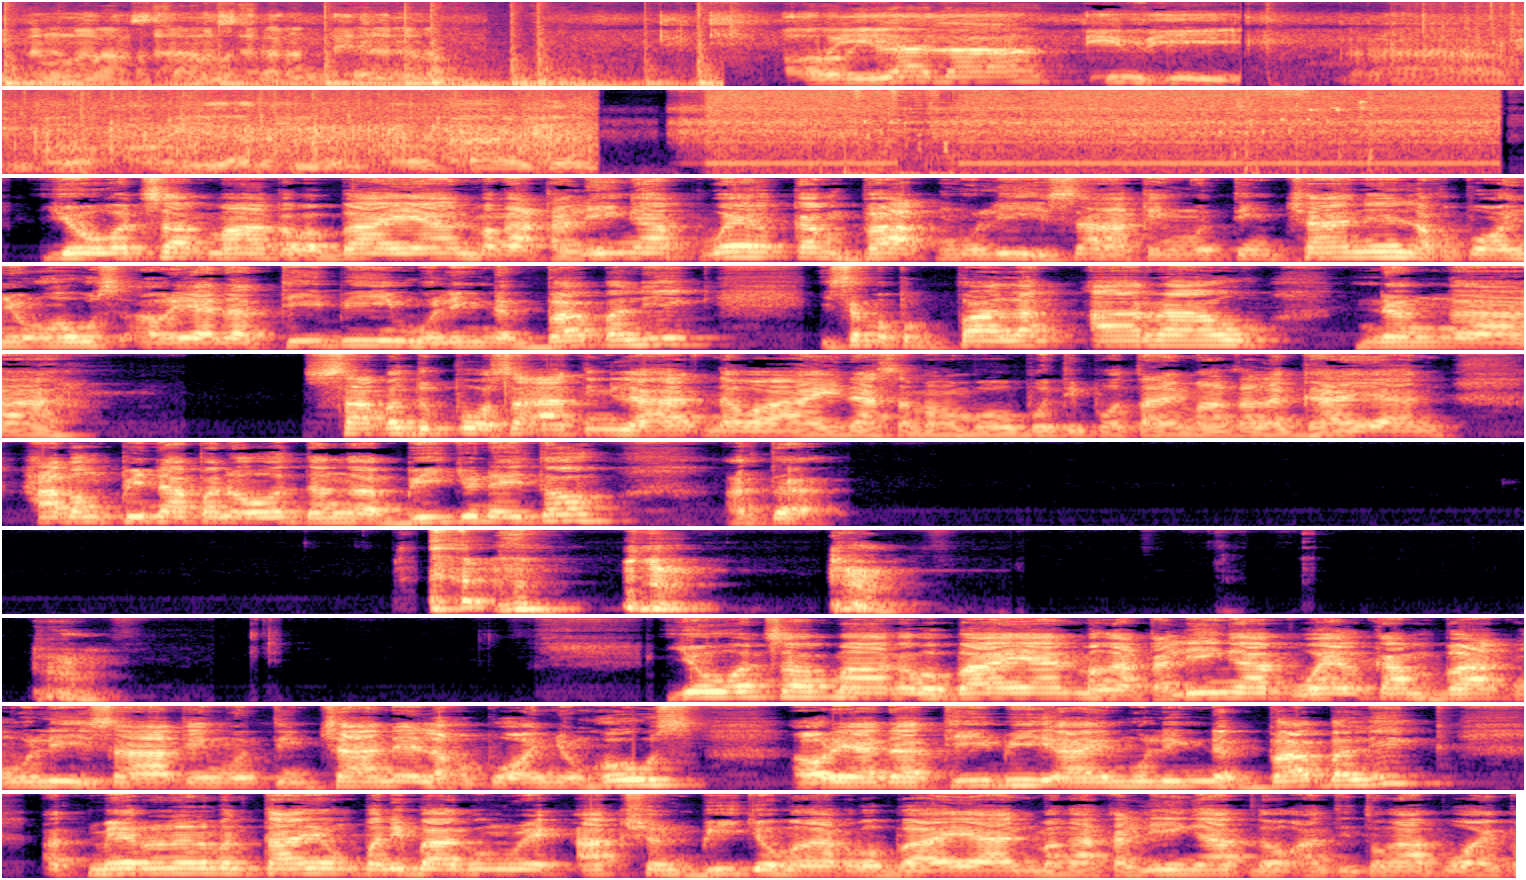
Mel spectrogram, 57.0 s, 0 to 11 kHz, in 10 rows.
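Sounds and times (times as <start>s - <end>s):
tape static hiss: 2.4s - 8.0s
man coughing: 35.8s - 37.8s, 40.1s - 40.5s.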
